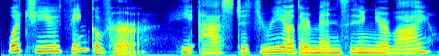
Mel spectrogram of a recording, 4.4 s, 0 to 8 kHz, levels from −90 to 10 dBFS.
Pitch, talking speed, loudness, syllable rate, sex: 225 Hz, 190 wpm, -20 LUFS, 4.6 syllables/s, female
